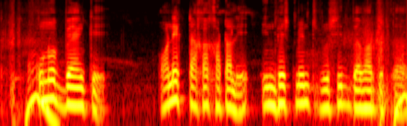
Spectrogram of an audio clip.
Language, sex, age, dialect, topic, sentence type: Bengali, male, 31-35, Northern/Varendri, banking, statement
